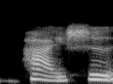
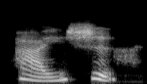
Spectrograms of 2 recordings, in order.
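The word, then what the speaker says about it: 还是: 是男孩还是女孩？ Okay, everything's perfect except 还是 is a second tone. So go back again. 是男孩还是女孩？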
